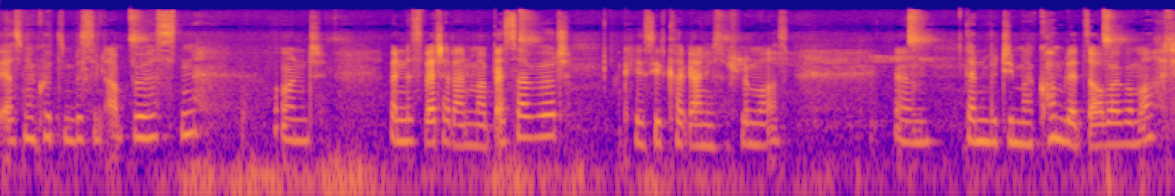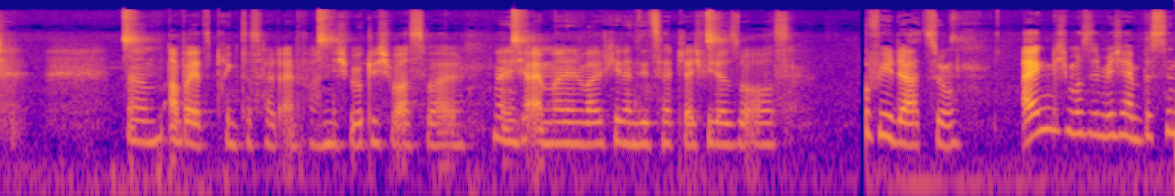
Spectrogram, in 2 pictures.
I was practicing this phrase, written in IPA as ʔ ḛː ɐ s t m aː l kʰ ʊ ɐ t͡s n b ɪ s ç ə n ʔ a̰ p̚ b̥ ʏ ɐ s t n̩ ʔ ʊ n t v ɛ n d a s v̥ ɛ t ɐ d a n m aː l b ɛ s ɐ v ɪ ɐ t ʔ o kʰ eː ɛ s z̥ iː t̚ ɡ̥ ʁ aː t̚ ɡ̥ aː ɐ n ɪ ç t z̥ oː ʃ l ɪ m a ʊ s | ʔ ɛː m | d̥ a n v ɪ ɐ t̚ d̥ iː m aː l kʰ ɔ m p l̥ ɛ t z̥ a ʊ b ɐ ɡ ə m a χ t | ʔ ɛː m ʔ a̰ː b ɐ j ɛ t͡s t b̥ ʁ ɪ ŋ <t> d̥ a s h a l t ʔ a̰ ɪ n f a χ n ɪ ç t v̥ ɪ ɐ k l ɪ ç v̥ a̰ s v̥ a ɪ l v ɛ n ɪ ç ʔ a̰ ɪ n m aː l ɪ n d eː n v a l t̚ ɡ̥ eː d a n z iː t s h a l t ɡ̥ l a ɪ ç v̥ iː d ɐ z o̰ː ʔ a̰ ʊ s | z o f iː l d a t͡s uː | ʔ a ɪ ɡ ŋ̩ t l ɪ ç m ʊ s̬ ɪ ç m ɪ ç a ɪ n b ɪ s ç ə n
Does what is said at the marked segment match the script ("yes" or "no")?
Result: yes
